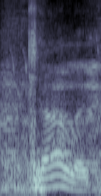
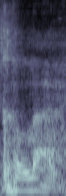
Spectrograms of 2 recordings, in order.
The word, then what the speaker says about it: Kalak: And it's not Calic, it's Kalak.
